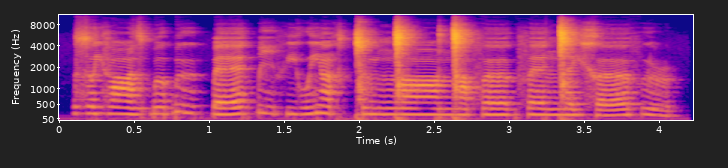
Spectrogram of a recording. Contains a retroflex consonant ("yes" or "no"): yes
